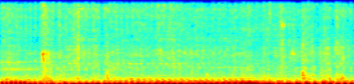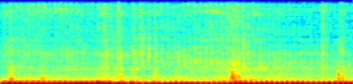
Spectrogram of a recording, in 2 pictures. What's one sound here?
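A small motorcycle engine putters steadily close by.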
